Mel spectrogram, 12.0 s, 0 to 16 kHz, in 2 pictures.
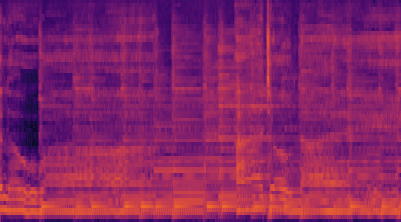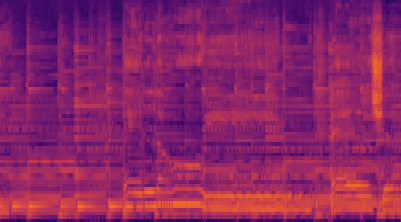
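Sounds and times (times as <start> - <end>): man singing with vibrato: 0.0 - 12.0
strummed acoustic guitar: 0.0 - 12.0.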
